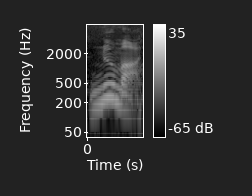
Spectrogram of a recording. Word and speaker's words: pneuma: The word for spirit is pneuma. It's got the silent P at the beginning.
